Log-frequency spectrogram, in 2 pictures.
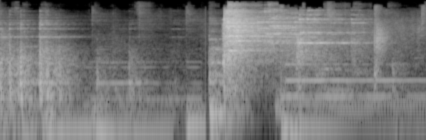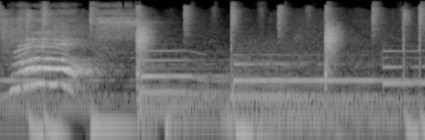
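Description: A glass bowl breaking in a home kitchen, with a sharp crash of shattering glass and tinkling fragments amid clattering dishes and background noise.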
